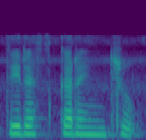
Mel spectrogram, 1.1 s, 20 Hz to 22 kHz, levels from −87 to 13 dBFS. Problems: none marked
